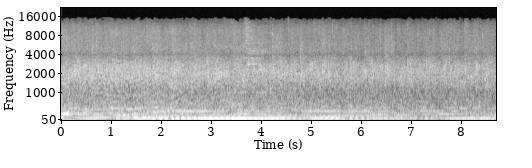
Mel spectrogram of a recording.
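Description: Soft background music of long held chords over a steady low bass note, with a faint even hiss beneath.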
